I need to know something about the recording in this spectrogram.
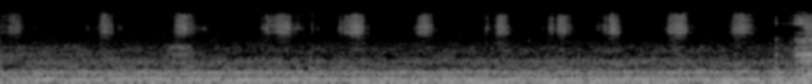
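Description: Faint, quick scratching strokes of an eyebrow pencil tip drawn across the skin of the brow, about four strokes a second.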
